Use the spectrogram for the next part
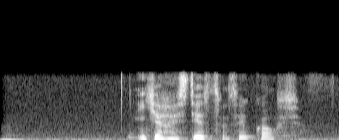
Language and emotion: Russian, sad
